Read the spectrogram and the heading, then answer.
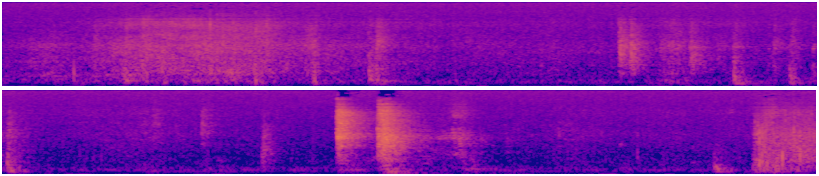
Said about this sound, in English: Sorry, guys, had to close the door.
